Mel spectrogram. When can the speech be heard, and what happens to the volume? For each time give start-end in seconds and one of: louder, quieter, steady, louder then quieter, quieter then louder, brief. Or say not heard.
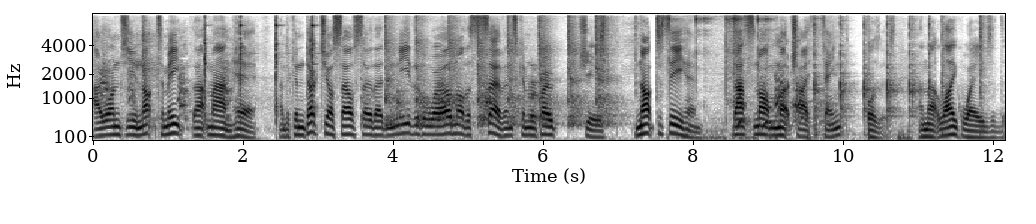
0.0-12.1 steady.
